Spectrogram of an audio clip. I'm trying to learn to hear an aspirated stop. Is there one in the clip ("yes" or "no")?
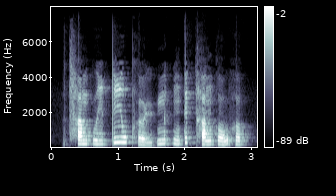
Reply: yes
